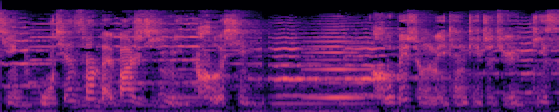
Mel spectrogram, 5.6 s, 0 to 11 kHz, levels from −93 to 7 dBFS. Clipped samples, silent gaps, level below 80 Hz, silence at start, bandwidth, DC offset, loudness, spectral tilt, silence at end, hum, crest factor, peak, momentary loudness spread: under 0.1%; none; -68 dBFS; 0 s; 8.4 kHz; under 0.1%; -29 LUFS; 2 dB/octave; 0 s; none; 16 dB; -16 dBFS; 5 LU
